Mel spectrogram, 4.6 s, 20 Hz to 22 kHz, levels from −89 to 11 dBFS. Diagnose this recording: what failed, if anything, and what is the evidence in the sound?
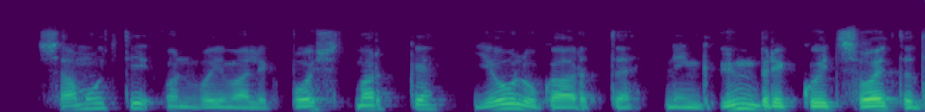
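Automatic gain rising in the call processing stage raised its gain on quiet input, swelling speech and background together by about 4 dB from 0.28 to 1.47 s, and again from 2.35 s to the end.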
